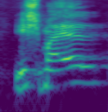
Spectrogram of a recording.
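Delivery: "Ishmael" again as ish-ma-EL, rising at the end; "Ishmael" in the Hebrew way, ish-ma-el; Hebrew pronunciation. Shown as a demonstration. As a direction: repeat "Ishmael" as ish-ma-el with a lift. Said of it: "that's how they say it".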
